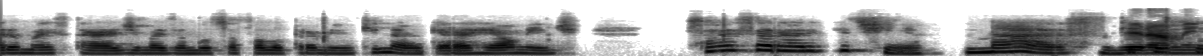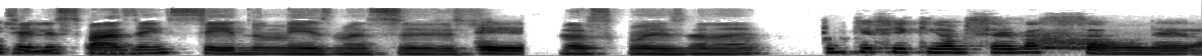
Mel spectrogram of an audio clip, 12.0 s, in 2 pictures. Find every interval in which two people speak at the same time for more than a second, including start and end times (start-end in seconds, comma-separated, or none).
5.5-6.7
